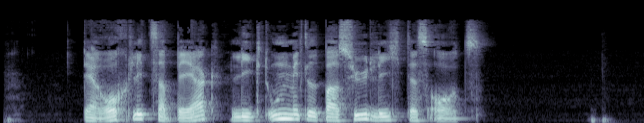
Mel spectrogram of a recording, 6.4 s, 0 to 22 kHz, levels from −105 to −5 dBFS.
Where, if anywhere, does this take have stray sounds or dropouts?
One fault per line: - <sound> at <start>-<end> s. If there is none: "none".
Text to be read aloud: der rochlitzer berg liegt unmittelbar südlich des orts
none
